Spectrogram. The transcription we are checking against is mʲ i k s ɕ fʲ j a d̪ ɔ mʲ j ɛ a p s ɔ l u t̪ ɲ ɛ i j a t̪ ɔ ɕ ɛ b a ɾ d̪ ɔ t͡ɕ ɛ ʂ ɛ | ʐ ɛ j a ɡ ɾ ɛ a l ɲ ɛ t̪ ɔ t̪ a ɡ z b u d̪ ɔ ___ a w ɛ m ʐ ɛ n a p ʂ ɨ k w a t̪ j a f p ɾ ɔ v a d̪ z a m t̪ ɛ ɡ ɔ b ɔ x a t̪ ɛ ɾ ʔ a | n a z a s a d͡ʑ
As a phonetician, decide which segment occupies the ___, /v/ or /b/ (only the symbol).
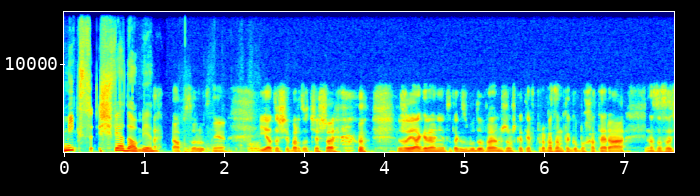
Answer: v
